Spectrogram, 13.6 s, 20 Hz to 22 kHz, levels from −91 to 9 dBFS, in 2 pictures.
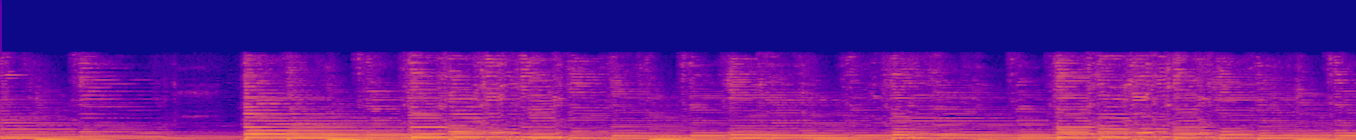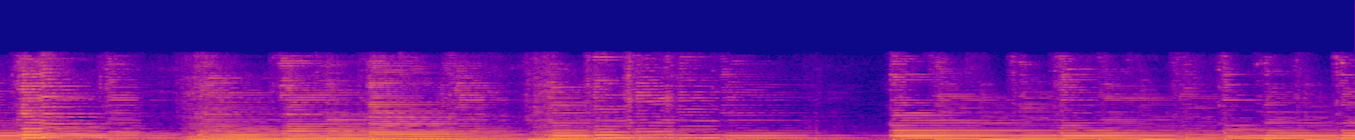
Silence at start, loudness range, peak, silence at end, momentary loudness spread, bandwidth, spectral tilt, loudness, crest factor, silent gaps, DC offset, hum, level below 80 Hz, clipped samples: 0 s; 2 LU; -4 dBFS; 0 s; 8 LU; 14 kHz; -5 dB/octave; -22 LUFS; 18 dB; none; under 0.1%; none; -60 dBFS; under 0.1%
